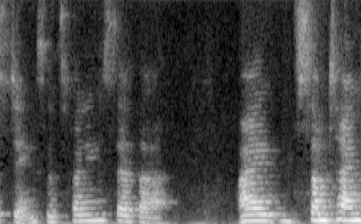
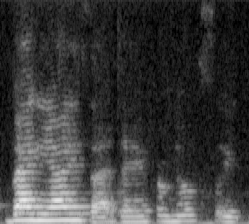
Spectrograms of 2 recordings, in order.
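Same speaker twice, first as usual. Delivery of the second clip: normal talking voice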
